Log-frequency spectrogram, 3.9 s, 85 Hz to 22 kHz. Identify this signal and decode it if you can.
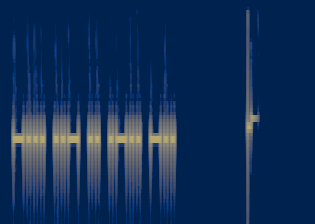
Morse code, heard as a keyed tone, about 28 wpm, 700 Hz. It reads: BUILD
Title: Sentences from Top 1000 Words - Review Part 1 - New Word Drill - 28wpm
